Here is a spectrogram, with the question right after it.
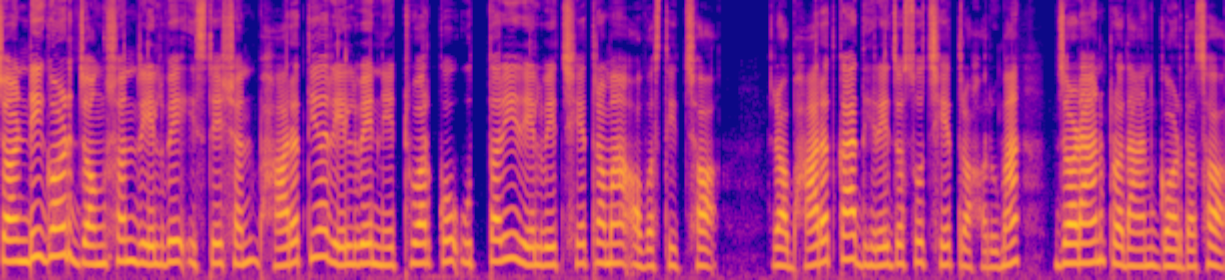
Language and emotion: Nepali, neutral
